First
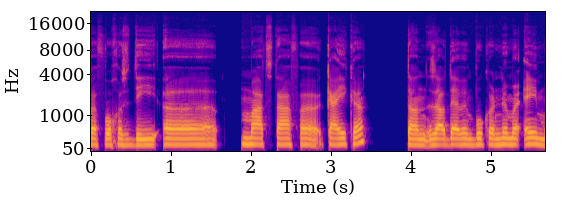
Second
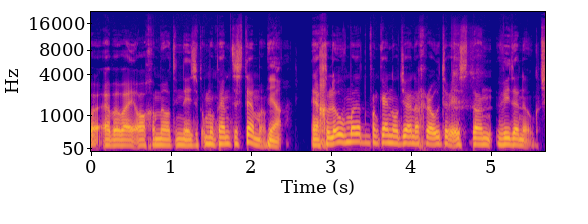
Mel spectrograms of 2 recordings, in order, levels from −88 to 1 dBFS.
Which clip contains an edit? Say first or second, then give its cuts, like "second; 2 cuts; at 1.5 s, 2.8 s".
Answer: second; 2 cuts; at 1.4 s, 3.5 s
